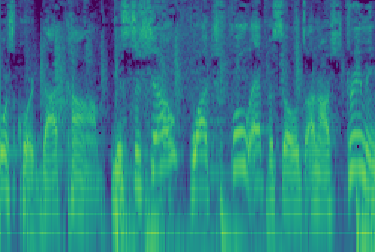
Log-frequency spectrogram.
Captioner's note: none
